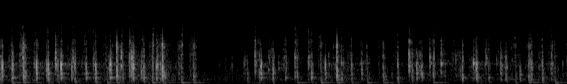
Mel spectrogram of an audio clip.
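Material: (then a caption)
Plastic. Fingertips of both hands type steadily on a compact 68-key NiZ Plum Atom 68 mechanical keyboard with a white plastic case and purple and yellow Domikey Gas Attack SA plastic keycaps, resting on a purple desk pad. A rapid stream of short, crisp plastic clacks fills the clip, with a brief pause around two seconds before the typing resumes at the same steady pace.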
